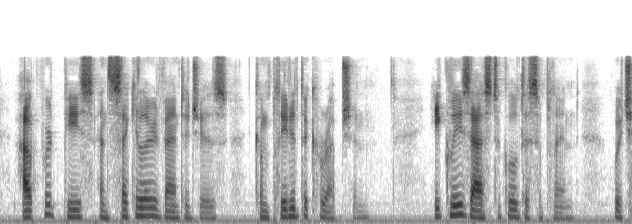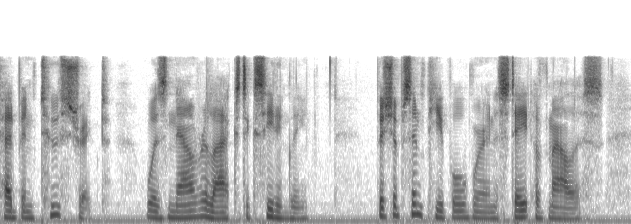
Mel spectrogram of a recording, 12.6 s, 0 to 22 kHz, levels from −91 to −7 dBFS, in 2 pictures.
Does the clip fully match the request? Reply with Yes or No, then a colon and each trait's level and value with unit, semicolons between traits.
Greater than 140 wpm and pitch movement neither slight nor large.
No: slow, 135 wpm; average, 4.1 semitones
